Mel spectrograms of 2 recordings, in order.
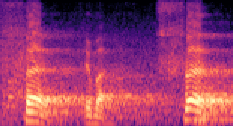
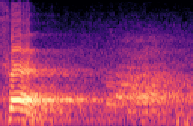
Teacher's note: Huruf fa tempat keluarnya ujung gigi seri atas ditemukan dengan perut bibir bawah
